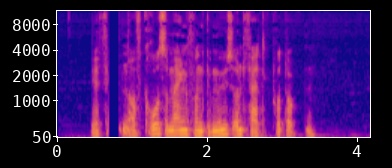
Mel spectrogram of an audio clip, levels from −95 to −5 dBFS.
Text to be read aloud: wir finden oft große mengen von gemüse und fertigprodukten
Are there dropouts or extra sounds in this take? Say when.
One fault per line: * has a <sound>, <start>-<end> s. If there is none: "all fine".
* has a dropout, 0.7-0.8 s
